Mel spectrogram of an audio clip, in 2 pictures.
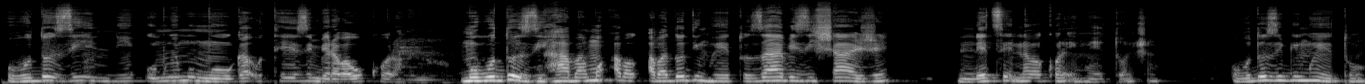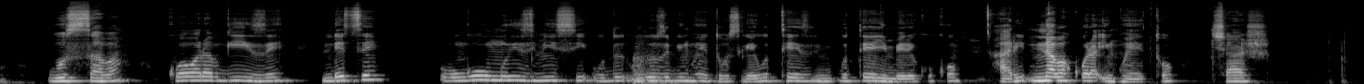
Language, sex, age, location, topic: Kinyarwanda, male, 18-24, Musanze, education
